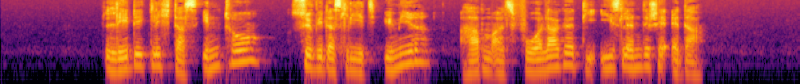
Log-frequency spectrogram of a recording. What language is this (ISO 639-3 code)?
deu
